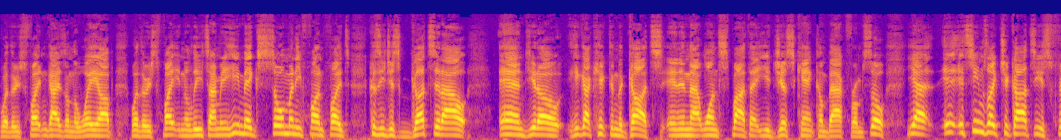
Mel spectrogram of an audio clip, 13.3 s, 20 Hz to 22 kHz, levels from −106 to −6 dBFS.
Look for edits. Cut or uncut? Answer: uncut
